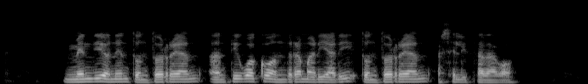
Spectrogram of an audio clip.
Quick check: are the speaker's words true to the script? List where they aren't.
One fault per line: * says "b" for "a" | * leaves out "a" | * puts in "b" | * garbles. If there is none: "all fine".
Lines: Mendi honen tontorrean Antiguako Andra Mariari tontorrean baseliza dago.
all fine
